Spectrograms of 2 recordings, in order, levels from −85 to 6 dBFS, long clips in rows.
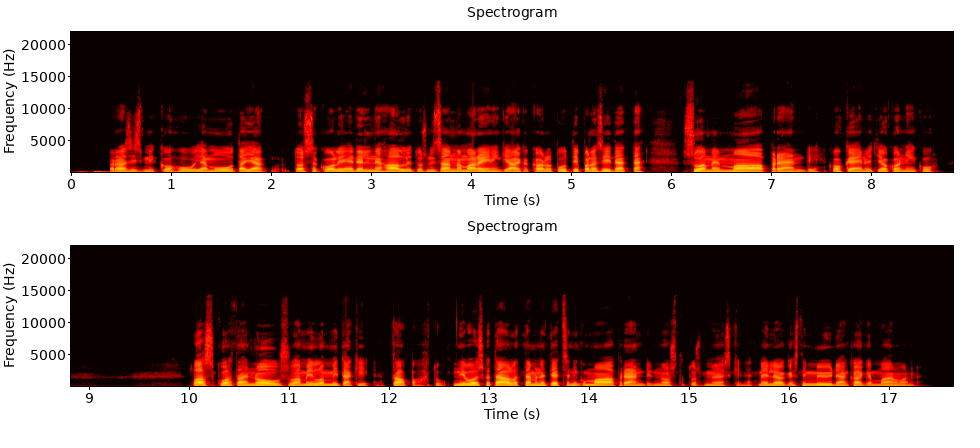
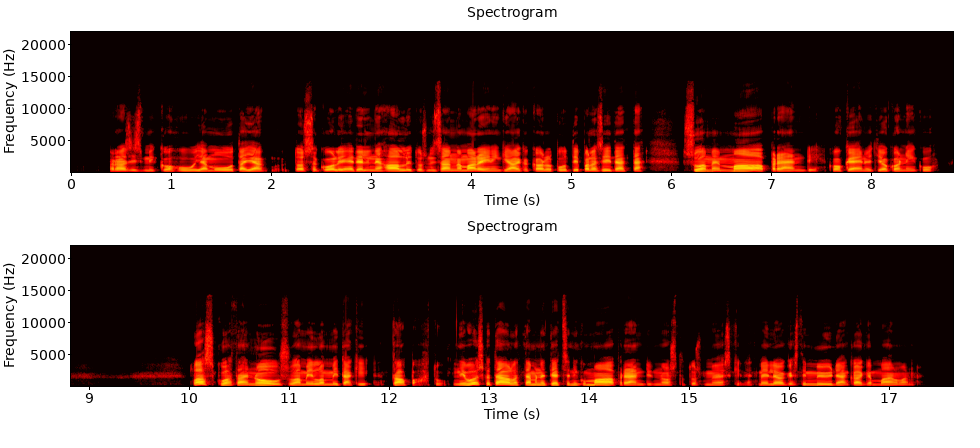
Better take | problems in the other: first | thin; somewhat; fading below 250 Hz

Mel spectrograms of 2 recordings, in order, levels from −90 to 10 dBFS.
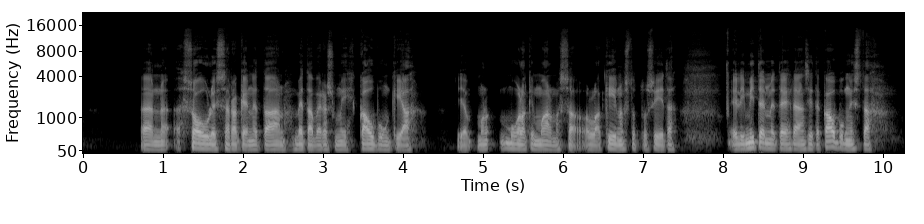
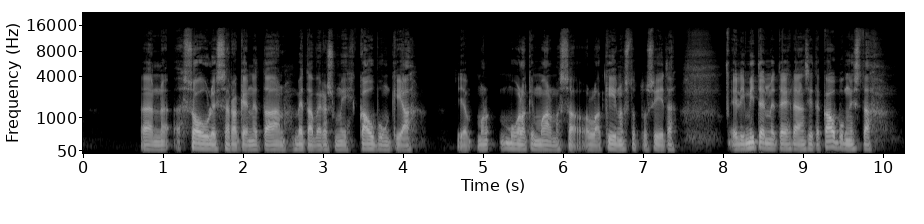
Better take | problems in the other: second | muffled; slightly; fading above 4 kHz

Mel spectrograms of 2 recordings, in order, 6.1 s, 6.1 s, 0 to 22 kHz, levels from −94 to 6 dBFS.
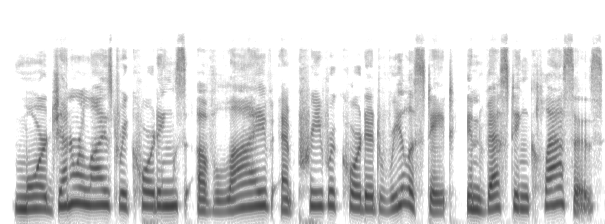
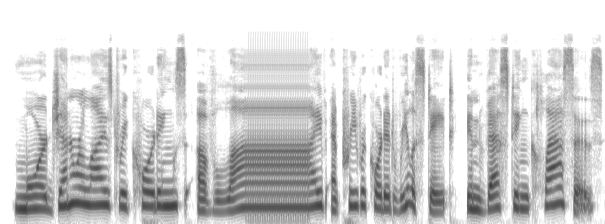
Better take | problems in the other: first | audio freezing; at 2.5 s for 0.5 s

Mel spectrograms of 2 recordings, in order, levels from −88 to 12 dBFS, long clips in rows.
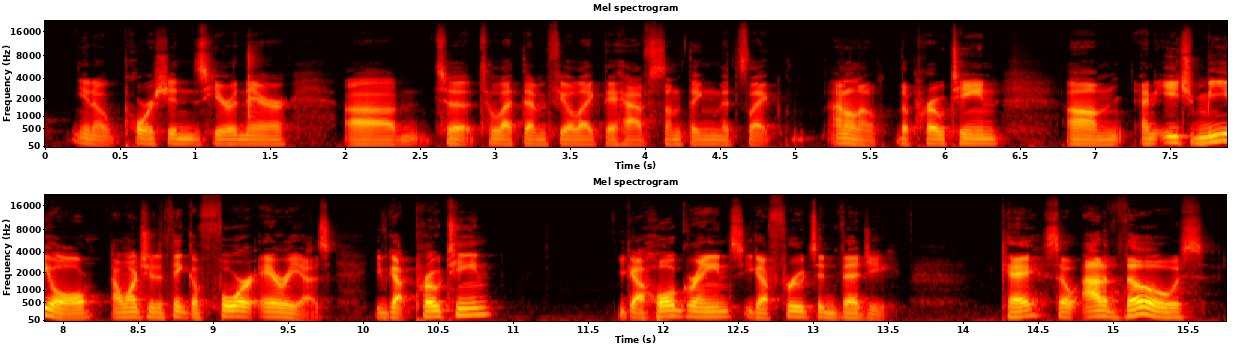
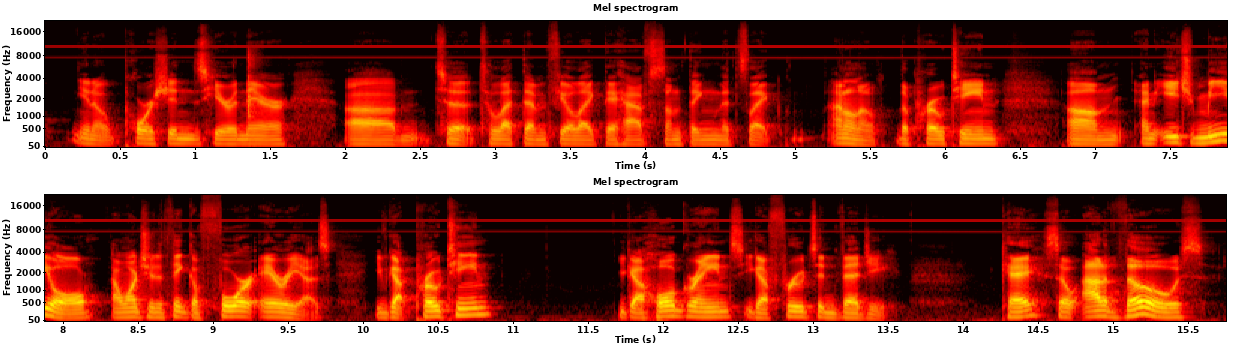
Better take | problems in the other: first | high-pitched whine; faint; throughout; 10.5 kHz, 30 dB below the speech

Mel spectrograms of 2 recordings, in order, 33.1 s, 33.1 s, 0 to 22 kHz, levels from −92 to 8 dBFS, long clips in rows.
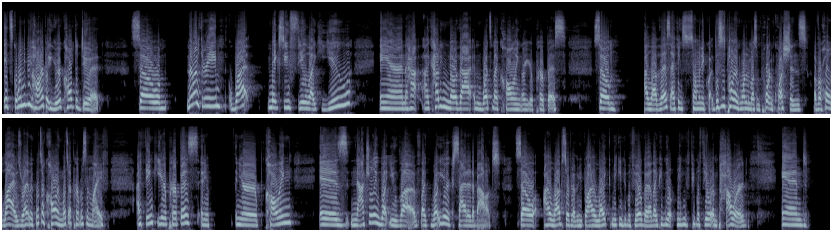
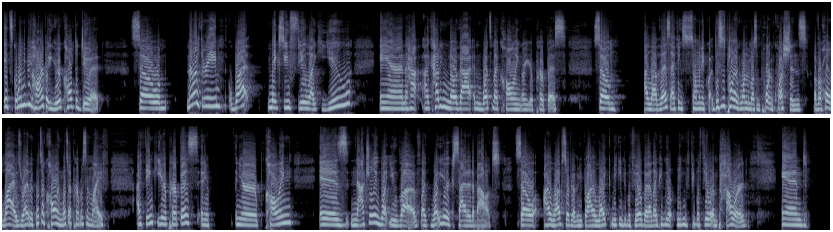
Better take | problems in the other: neither | distortion; slight; 10 dB below the speech; the same in both

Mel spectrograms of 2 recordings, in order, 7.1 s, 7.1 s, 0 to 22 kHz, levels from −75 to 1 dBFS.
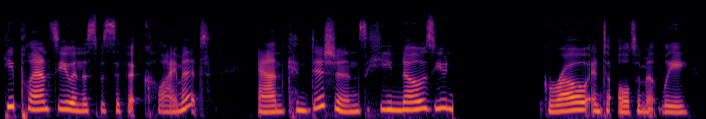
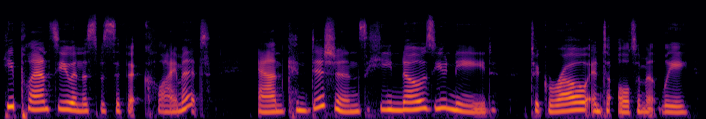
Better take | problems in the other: second | audio cutting out; at 4.5 s for 1 s

